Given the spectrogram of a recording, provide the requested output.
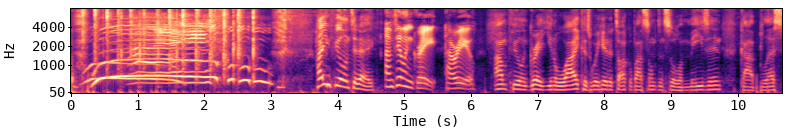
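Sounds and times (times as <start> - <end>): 
crowd applause: 0.0 - 3.0
speech: 3.8 - 10.6.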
